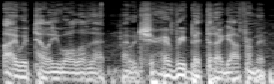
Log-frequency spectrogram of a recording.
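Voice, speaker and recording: A man's voice: rumbling low, fairly even intonation, very fast, slight background noise. A man narrating his character's actions as a player in a tabletop roleplay game.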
